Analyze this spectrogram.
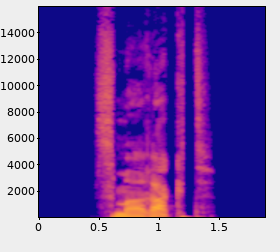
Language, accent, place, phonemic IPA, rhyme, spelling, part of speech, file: German, Germany, Berlin, /smaˈʁakt/, -akt, Smaragd, noun, De-Smaragd.ogg
- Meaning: emerald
